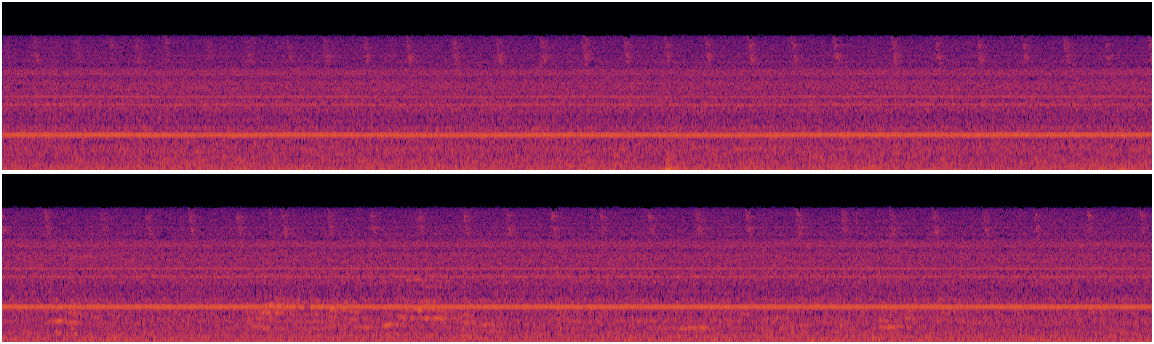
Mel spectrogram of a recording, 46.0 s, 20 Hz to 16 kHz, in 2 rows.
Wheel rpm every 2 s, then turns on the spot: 0, 0, 0, 0, 0, 0, 0, 0, 0, 0, 0, 0, 0, 0, 0, 0, 0, 0, 0, 0, 0, 0, 0.
none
